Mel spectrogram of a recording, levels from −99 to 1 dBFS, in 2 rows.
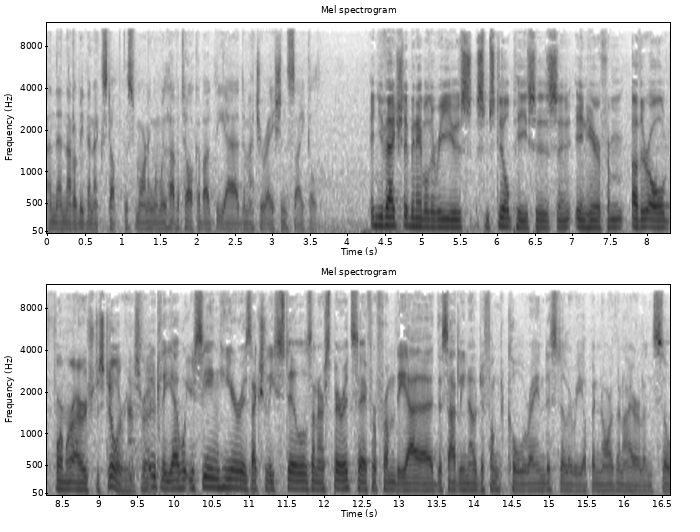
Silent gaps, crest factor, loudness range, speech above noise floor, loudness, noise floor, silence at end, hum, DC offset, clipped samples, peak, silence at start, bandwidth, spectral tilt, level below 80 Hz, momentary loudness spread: none; 20 dB; 9 LU; 22 dB; -24 LUFS; -46 dBFS; 0 s; none; under 0.1%; under 0.1%; -4 dBFS; 0 s; 11 kHz; -4.5 dB/octave; -52 dBFS; 11 LU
